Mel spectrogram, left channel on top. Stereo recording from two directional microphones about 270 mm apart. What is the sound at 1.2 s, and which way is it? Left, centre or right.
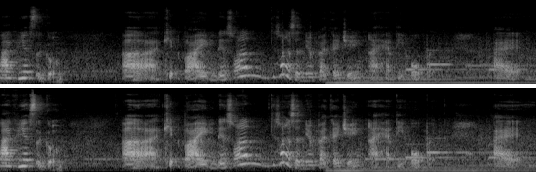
A woman's voice, centre.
